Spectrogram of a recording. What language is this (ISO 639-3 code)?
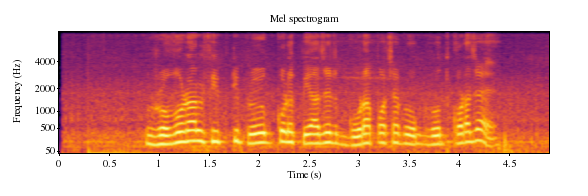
ben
